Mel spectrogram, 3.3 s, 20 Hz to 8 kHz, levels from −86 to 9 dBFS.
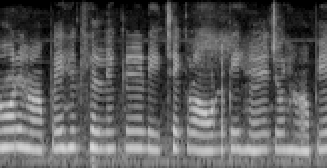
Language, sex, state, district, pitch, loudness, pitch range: Hindi, female, Chhattisgarh, Raipur, 265 Hz, -16 LUFS, 250-275 Hz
